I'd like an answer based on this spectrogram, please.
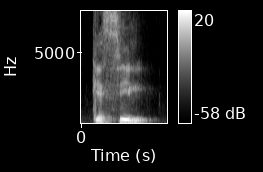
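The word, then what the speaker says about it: כסיל: Si este texto, la palabra necio, viene de la palabra hebrea que es que se dice o se pronuncia queil y tiene un significado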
